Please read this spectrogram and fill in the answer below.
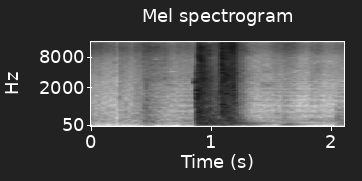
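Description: Hotel room door shutting: a short double knock of the door and its latch about a second in.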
